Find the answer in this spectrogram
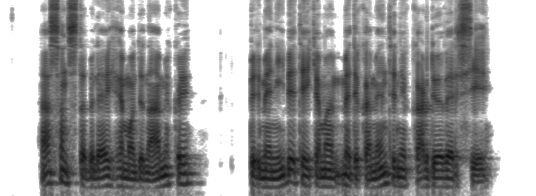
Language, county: Lithuanian, Alytus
